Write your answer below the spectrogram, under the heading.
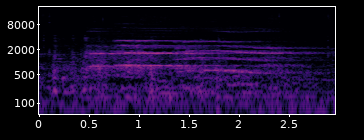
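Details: American Bronze turkeys shown at a national poultry exhibition, Roche-la-Molière: a single sustained, strained harmonic call lasting about two seconds, slowly fading, with faint background hall noise.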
